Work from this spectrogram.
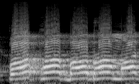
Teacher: प फ ब भ म का उच्चारण जो होता है वह ओट से होता है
